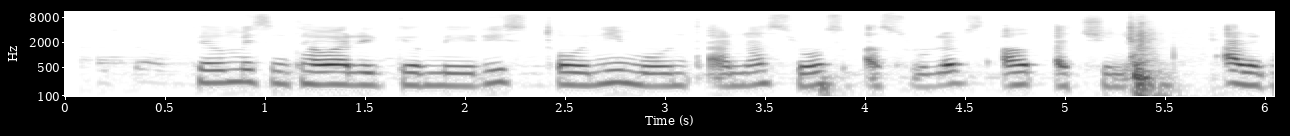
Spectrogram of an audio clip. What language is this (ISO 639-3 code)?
kat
